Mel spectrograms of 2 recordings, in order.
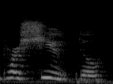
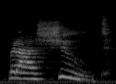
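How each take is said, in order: First: Said in the usual way. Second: "prosciutto" as "pra-SHOOT", final "o" dropped; Jersey Italian pronunciation. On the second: Shown as a demonstration. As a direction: say "prosciutto" Jersey-style, cut off after the "t". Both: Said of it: "Jersey Italian pronunciations".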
